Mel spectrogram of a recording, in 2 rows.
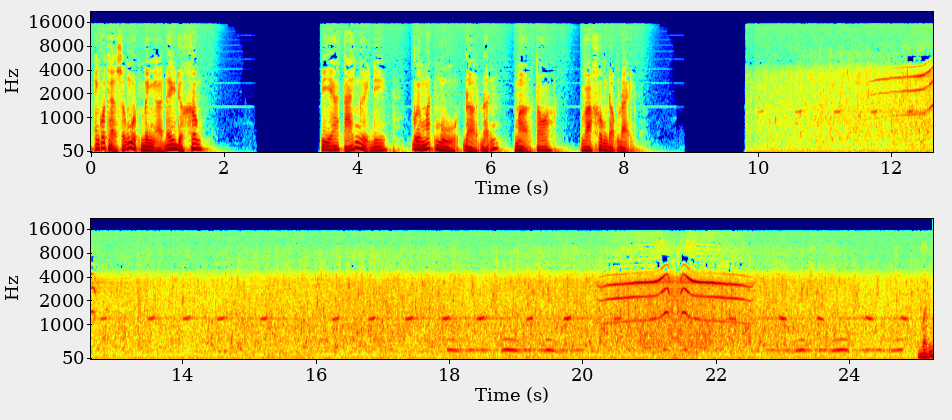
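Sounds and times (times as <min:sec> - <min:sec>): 
speech: 0:00.1 - 0:01.8, 0:03.4 - 0:08.2
trickling water of a stream: 0:09.8 - 0:25.2
rising tonal calls: 0:10.6 - 0:25.2.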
